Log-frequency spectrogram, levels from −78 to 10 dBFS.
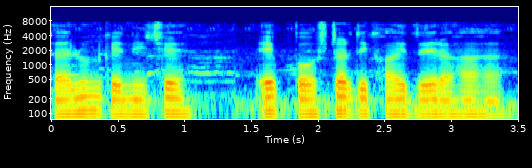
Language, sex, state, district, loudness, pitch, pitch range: Hindi, male, Jharkhand, Ranchi, -19 LUFS, 100 Hz, 95-105 Hz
